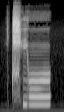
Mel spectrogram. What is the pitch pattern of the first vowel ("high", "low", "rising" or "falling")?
high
